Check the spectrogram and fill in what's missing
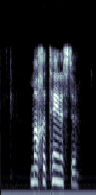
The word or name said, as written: machatainisteh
